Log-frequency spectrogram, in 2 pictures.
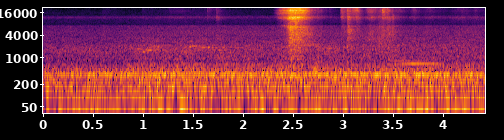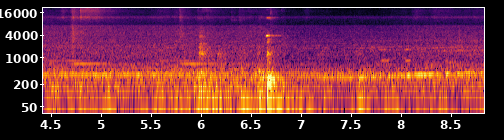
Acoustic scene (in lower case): subway train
